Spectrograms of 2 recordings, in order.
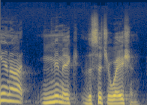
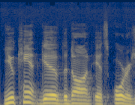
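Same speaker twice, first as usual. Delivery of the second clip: ordinary talk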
